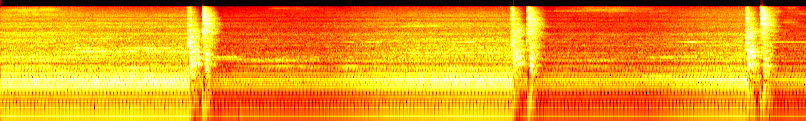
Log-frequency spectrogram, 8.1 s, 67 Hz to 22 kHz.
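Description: Pneumatic 16-gauge finish nailer firing three times, about every two and a half seconds, each shot a sharp double snap as it drives a nail into pine board. A steady hum runs underneath.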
